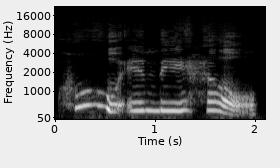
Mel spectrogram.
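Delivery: high and strained from laughing; crying with laughter. Real, not acted. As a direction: barely get it out through laughter. Laughing outrage at horse urine.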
